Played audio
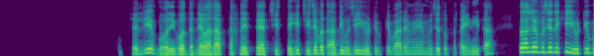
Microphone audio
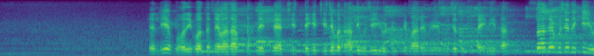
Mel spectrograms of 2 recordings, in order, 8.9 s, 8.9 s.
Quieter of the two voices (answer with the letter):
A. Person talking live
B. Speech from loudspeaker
A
